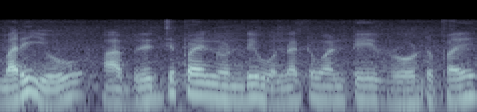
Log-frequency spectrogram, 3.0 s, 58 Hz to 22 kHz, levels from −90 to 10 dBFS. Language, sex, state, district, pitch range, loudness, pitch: Telugu, male, Andhra Pradesh, Manyam, 110-125 Hz, -22 LUFS, 115 Hz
